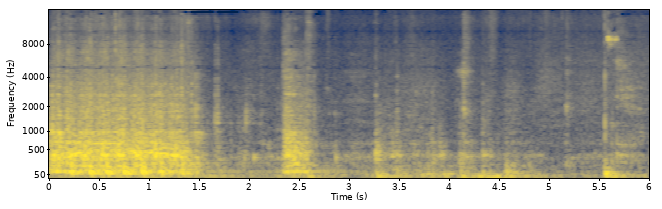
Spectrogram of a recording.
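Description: A sewing machine stitching an adult fabric face mask runs slowly over pins in a close, steady whir for about a second and a half, followed by quieter scattered clicks and taps of fabric handling.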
